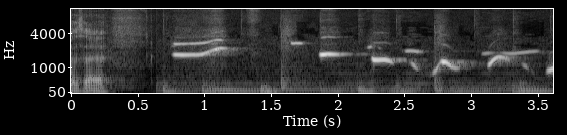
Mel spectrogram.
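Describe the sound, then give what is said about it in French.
Someone practicing whistling whistles the simple melody of a song's whistled passage in short, wavering phrases, the pitch sliding between notes a little unsteadily, with a low hum or voice murmuring underneath. “J'ai parfaitement reconnu le travail de quelqu'un qui s'exerce à siffler correctement euh, le passage sifflé donc de euh,”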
